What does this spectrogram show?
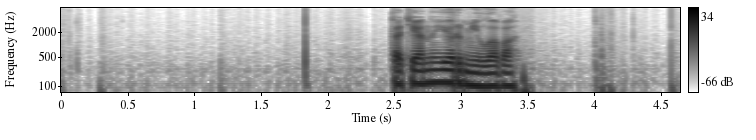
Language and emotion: Russian, neutral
